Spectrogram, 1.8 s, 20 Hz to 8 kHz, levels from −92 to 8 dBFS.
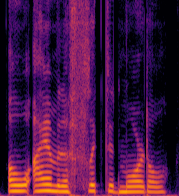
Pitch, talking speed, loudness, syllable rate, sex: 220 Hz, 200 wpm, -17 LUFS, 5.9 syllables/s, female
